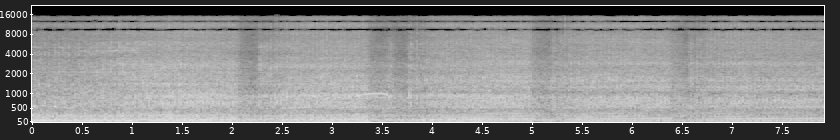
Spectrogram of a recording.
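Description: Sonalika DI-35 Yodha tractor's diesel engine, fitted with a King Kong turbo and running without a silencer, working at full load in a tug-of-war pull, loud and steady with heavy exhaust noise. The engine note dips briefly about four times.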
